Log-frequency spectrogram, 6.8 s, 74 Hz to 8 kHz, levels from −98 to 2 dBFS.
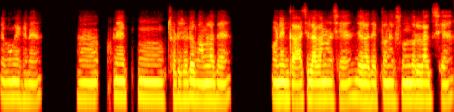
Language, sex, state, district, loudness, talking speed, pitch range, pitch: Bengali, male, West Bengal, Jalpaiguri, -21 LUFS, 150 wpm, 125-130 Hz, 130 Hz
